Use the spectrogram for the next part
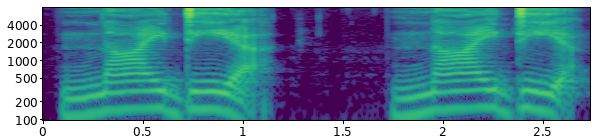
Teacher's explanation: n and i connect together because this is a consonant plus a vowel so naidir so it sounds almost like an idea an idea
